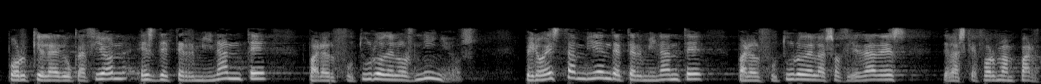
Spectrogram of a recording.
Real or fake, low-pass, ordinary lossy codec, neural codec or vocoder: real; 5.4 kHz; none; none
